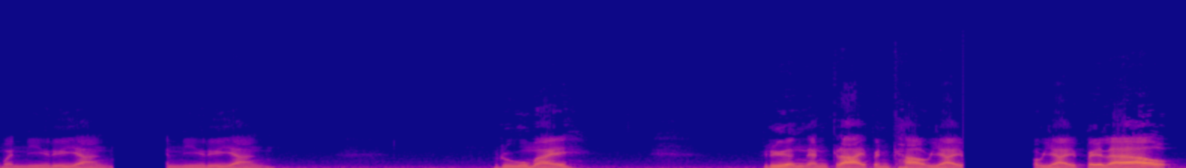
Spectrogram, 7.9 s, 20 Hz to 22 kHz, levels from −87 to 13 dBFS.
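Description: Stream reconnects at 0.75 s and 6.41 s. The connection dropped, leaving silences of 0.35 s and 0.47 s. Playback resumes 0.68 s and 0.28 s earlier, repeating speech.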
